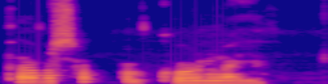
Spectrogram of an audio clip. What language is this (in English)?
Icelandic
